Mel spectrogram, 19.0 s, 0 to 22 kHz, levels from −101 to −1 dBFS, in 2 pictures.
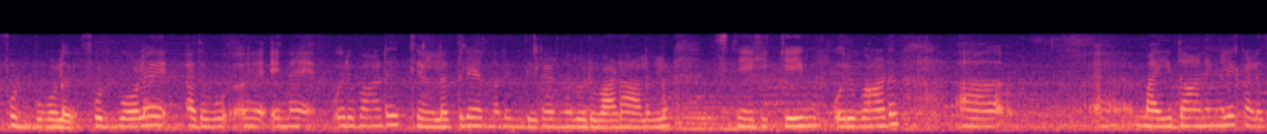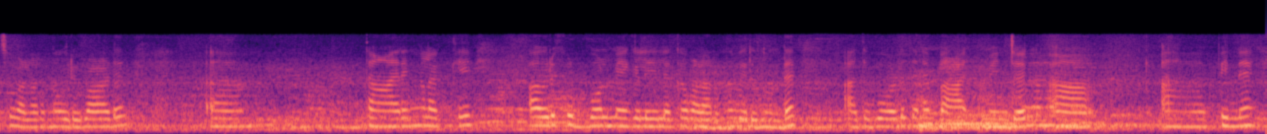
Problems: constant background noise, low volume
